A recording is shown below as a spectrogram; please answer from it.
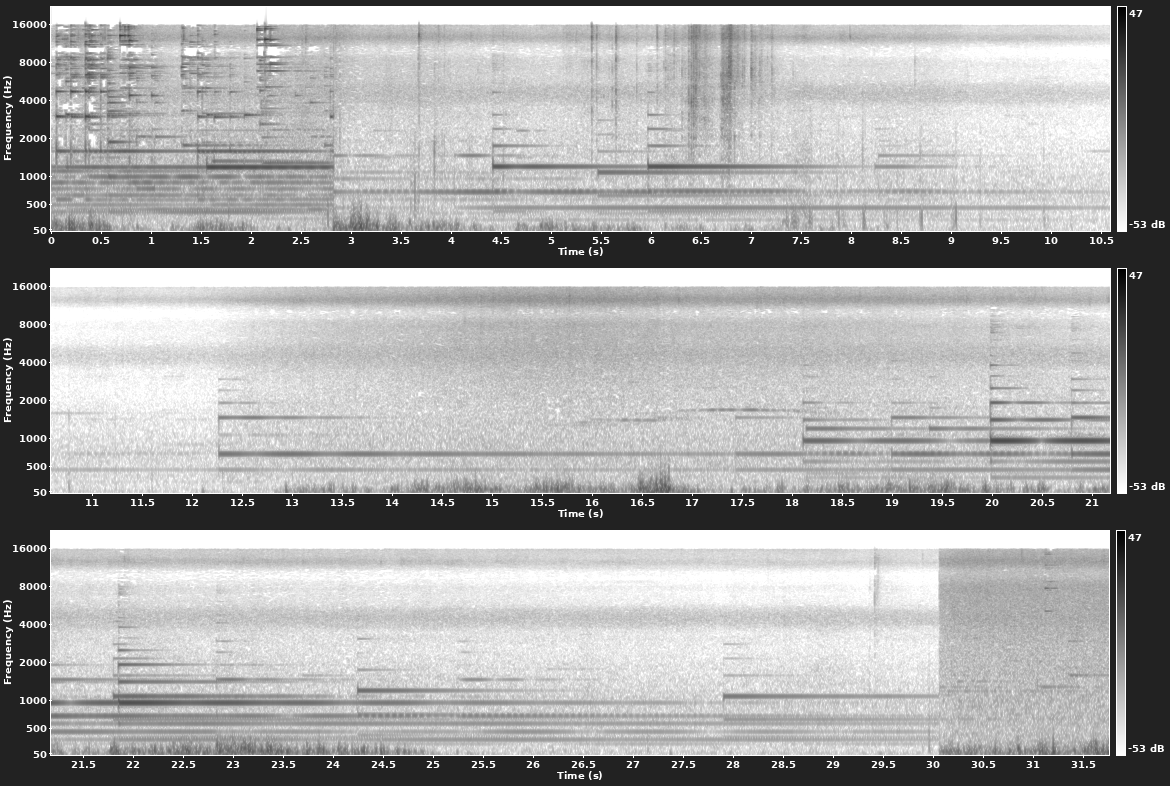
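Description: Hanging metal tube wind chimes ringing in the breeze. Several pitches are struck irregularly and left to ring on, with gusts of wind buffeting the microphone. The chiming dies down to a faint ring about ten seconds in, then picks up again with lower, deeper tones joining.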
